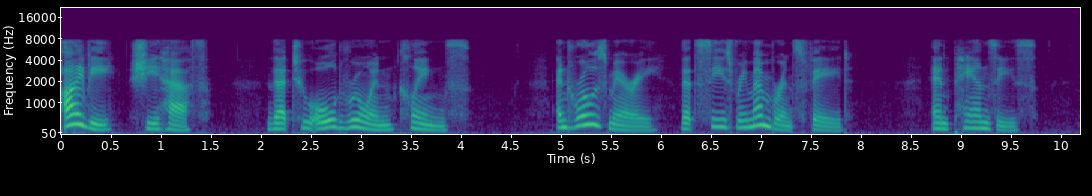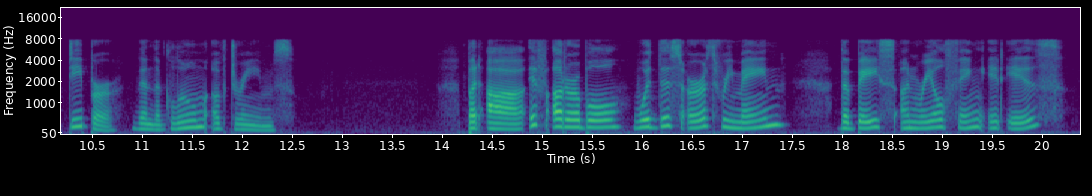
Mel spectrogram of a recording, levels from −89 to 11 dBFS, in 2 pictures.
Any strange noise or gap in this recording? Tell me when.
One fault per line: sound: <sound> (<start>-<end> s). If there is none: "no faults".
no faults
